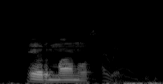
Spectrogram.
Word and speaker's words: Hermanos: Hermanos. You don't pronounce the H, by the way.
